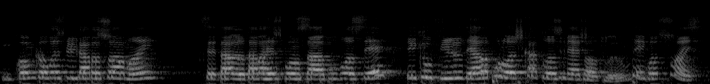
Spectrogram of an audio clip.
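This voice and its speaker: A man voicing a frantic old grandmother who scolds her grandson in a shrill, pleading way. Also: fast talker, roomy sound, far from the mic. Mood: scolding.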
